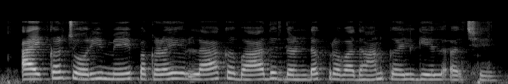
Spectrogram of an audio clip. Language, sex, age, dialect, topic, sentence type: Maithili, female, 51-55, Southern/Standard, banking, statement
